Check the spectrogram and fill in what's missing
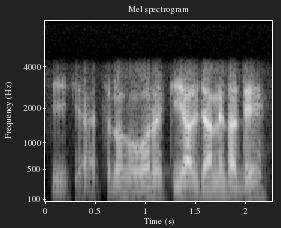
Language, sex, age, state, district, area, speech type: Punjabi, male, 18-30, Punjab, Amritsar, urban, conversation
